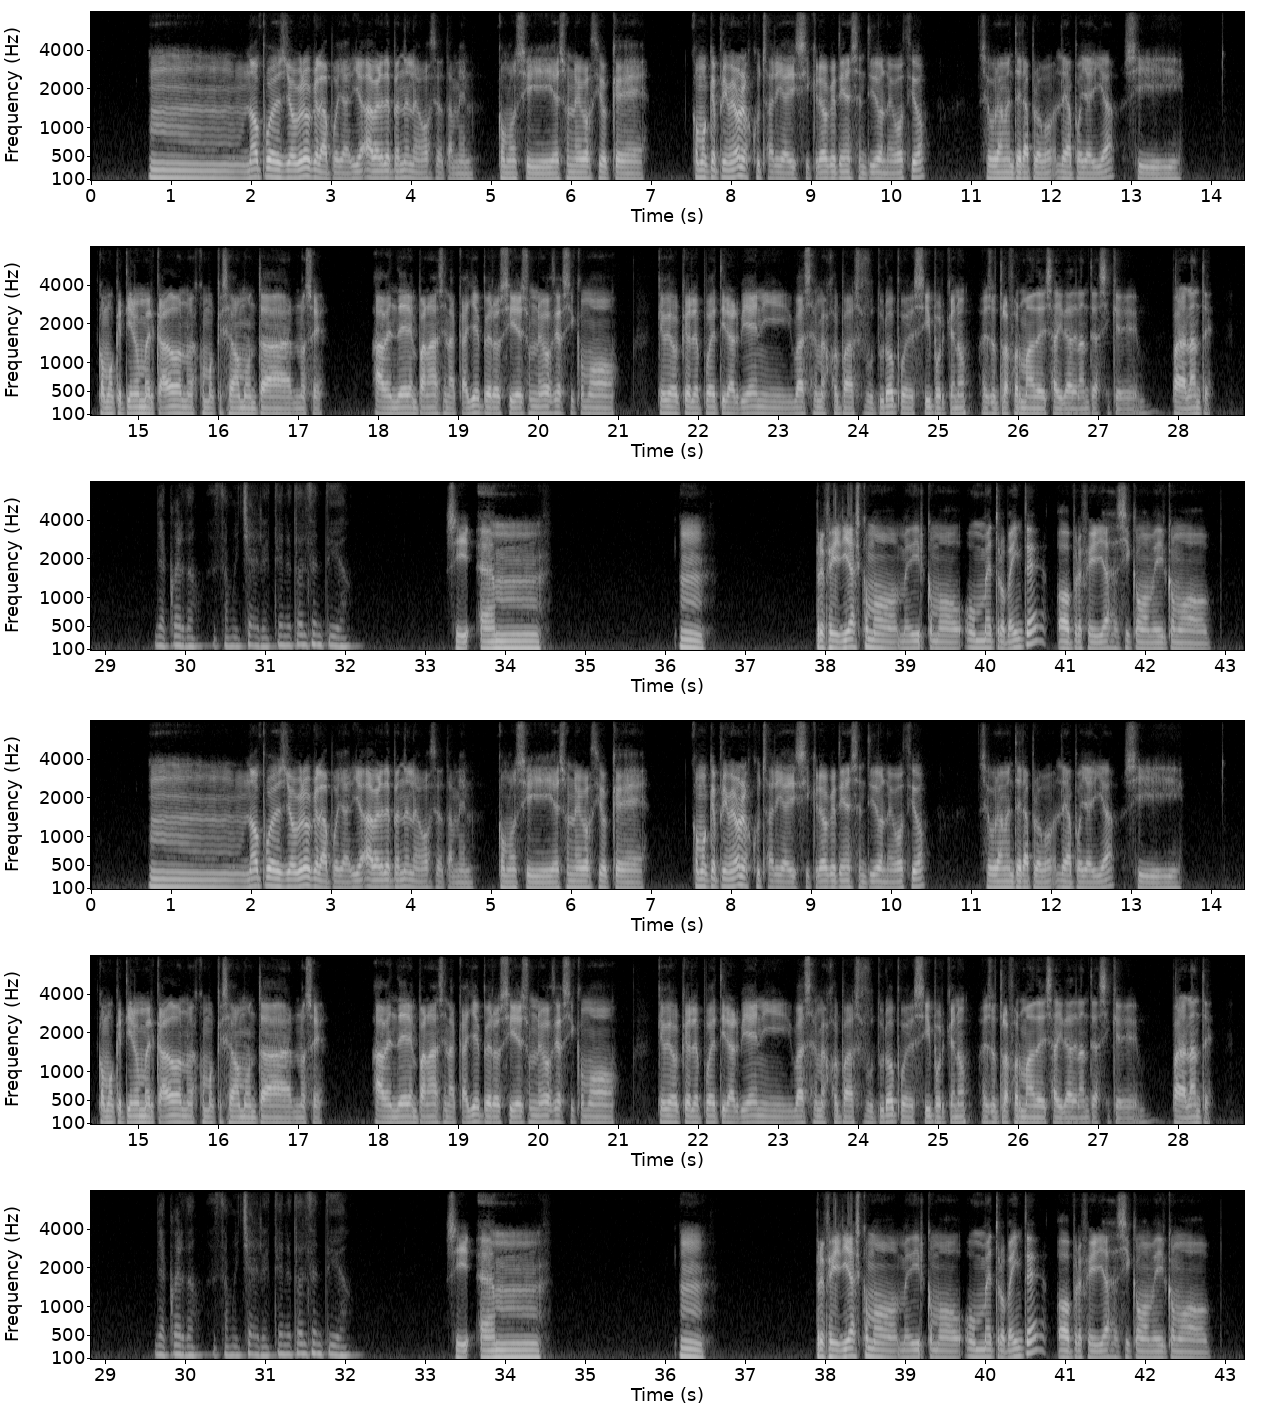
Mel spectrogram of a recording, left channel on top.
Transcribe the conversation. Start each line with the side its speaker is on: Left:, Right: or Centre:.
Left: Mm, no, pues yo creo que la apoyaría. A ver, depende del negocio también. Como si es un negocio que... Como que primero lo escucharía y si creo que tiene sentido el negocio, seguramente le, apro- le apoyaría. Si como que tiene un mercado, no es como que se va a montar, no sé. a vender empanadas en la calle, pero si es un negocio así como que veo que le puede tirar bien y va a ser mejor para su futuro, pues sí, ¿por qué no? Es otra forma de salir adelante, así que para adelante.
Right: De acuerdo, está muy chévere, tiene todo el sentido.
Left: Sí, em, mm, ¿preferirías como medir como un metro veinte o preferirías así como medir como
